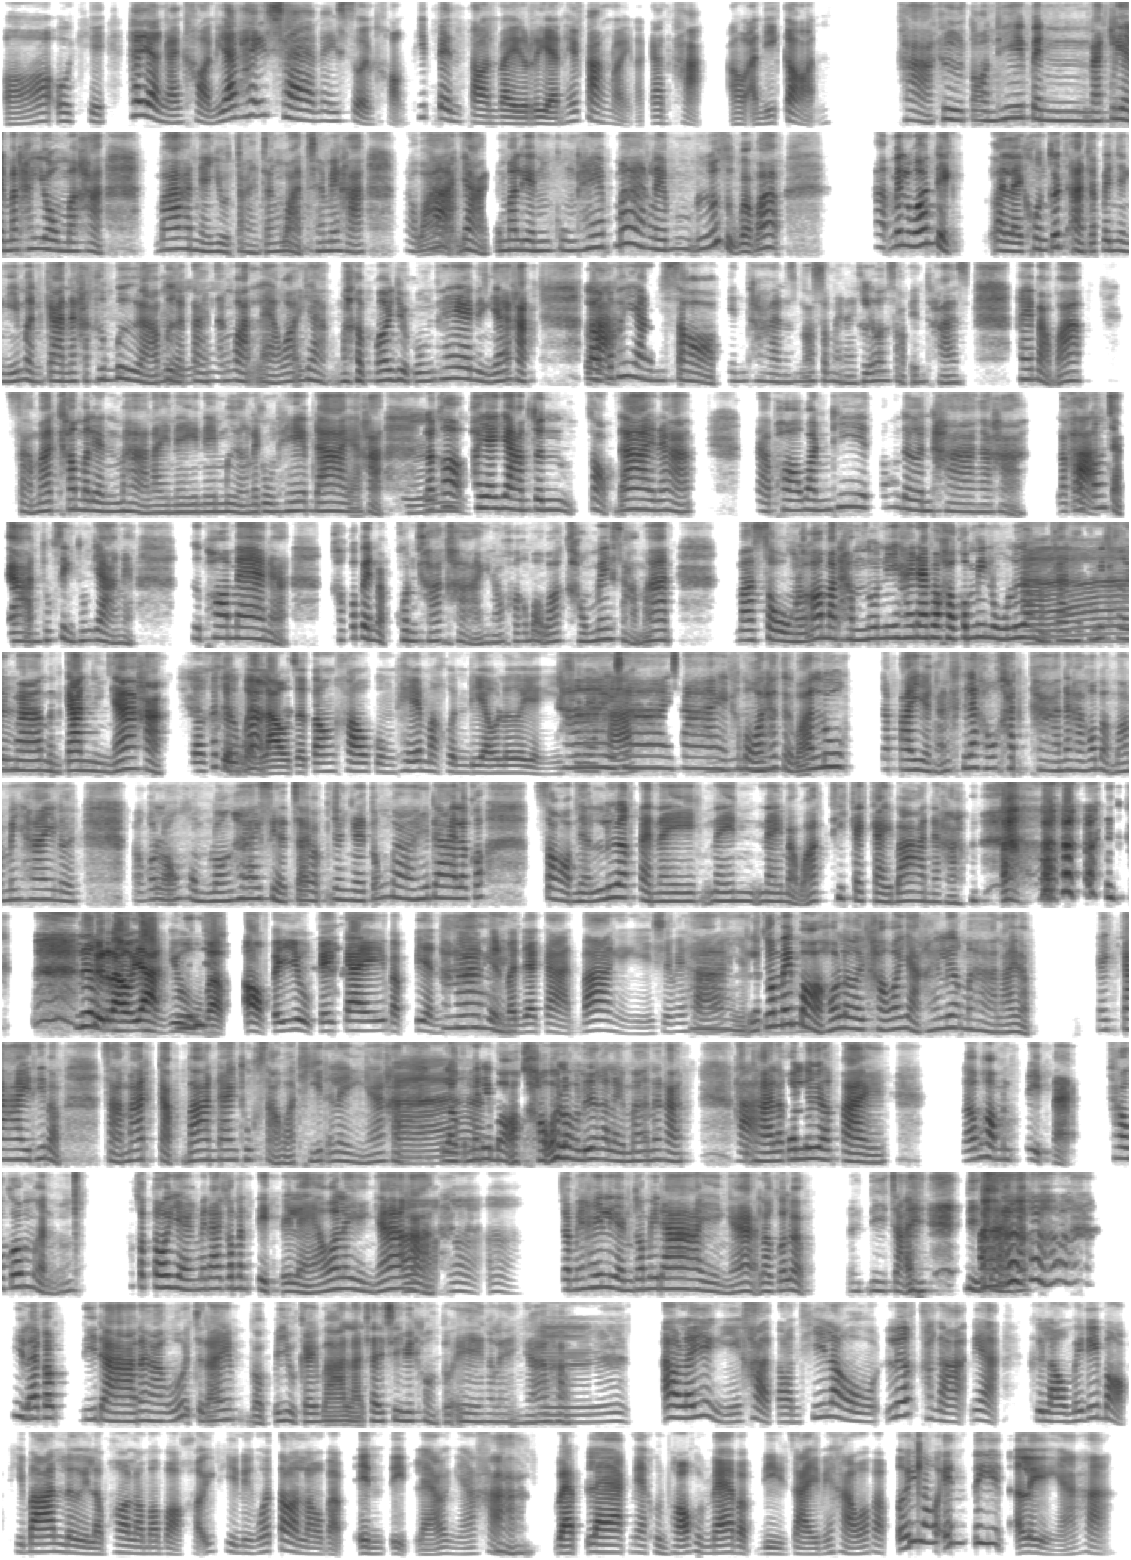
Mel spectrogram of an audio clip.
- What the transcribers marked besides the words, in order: other background noise; other noise; laughing while speaking: "มา"; laugh; chuckle; unintelligible speech; laughing while speaking: "เขา"; tsk; laughing while speaking: "ดีใจ"; laugh
- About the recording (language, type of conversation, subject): Thai, podcast, ความท้าทายที่ใหญ่ที่สุดที่คุณเคยเจอคืออะไร?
